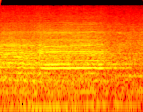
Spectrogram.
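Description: Amplified voice chanting a mourning lament through truck-mounted loudspeakers, long notes held and sliding from one pitch to the next, over the low noise of the marching crowd.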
